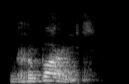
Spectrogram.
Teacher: cuando es comienzo de palabra tiene ese sonido doble o triple de la R, entonces sabemos que no cambia cuando está compuesta. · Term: doble R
